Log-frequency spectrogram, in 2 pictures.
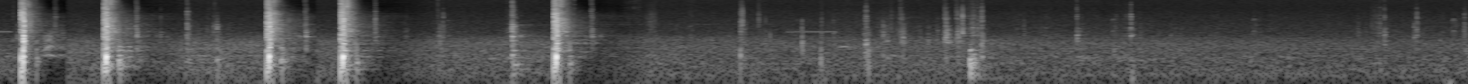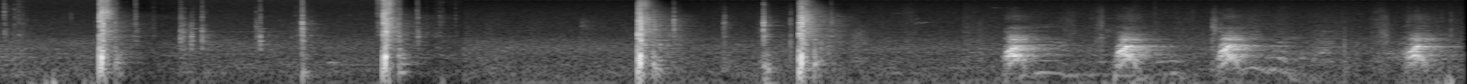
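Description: Pneumatic framing nailer driving nails into a timber wall frame: sharp shots, five close together in the first few seconds and four more spread out later. Near the end, a dog barks repeatedly.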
